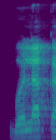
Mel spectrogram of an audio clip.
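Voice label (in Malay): "belakang", Malay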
